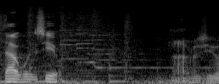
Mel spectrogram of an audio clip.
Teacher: he uses a glottal T when pronouncing the T at the end of that this means that the T sound isn't fully pronounced and instead · the T sound isn't fully pronounced and instead is cut off at the back of the throat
